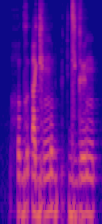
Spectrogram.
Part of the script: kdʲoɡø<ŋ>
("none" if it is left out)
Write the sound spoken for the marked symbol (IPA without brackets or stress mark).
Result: ŋ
